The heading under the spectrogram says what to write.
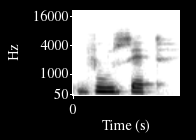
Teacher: So we say vous êtes here. The sir sound becomes zuh and linked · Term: liaison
